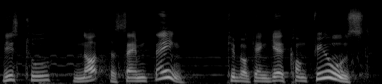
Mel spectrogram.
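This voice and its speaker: A man's voice: on the high side, big pitch swings, measured pace. A man, a native Chinese speaker, teaching a qigong lesson in emphatic, non-native English that drops articles and verbs. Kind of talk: lecture.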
